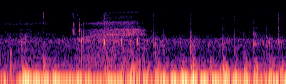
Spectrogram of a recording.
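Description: Keys clatter steadily on a computer keyboard while a web address is typed into a WordPress link box, a close, continuous run of quick clicks with no talking.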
